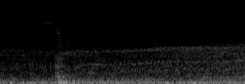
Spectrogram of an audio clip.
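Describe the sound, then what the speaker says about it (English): Garbage truck arriving, a low diesel rumble at moderate distance with a brief hiss or clank near the start, then a steady idling drone. "the garbage truck is now here."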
